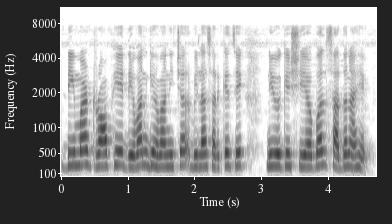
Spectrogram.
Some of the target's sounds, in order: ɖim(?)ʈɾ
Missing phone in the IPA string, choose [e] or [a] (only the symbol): a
